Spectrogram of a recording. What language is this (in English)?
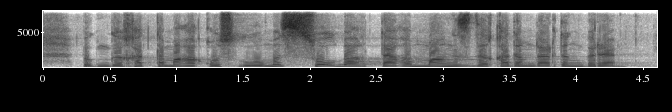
Kazakh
